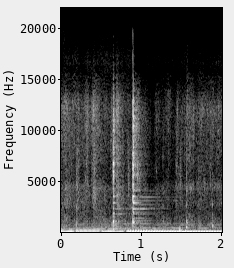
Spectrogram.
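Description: Shredded coconut is stirred into frothy whipped egg whites for sugar-free macaroons, a few quick close scrapes and clinks of a utensil against a bowl over a steady hum, with no talking.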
